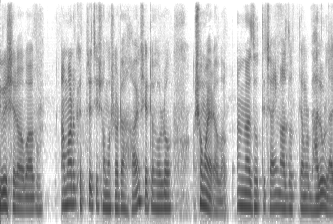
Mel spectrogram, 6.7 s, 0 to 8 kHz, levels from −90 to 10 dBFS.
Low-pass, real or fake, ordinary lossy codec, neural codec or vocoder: none; fake; none; codec, 16 kHz, 4 kbps, X-Codec, HuBERT features, trained on balanced general audio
